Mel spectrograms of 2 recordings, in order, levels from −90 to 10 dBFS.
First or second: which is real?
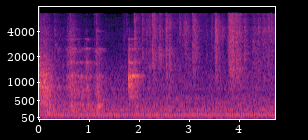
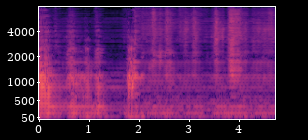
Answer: first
